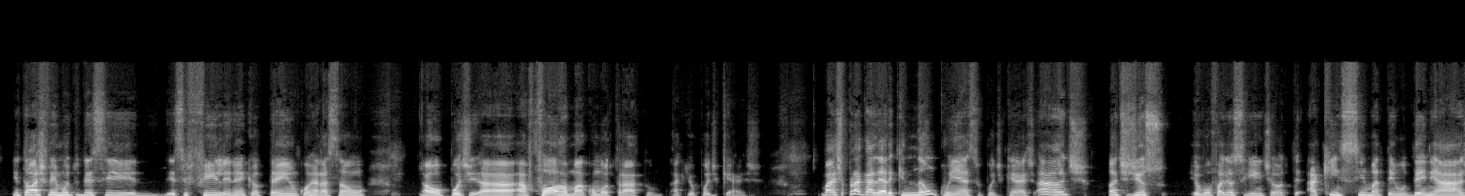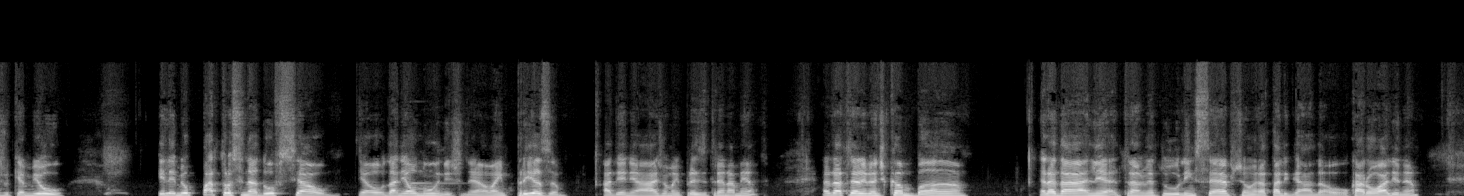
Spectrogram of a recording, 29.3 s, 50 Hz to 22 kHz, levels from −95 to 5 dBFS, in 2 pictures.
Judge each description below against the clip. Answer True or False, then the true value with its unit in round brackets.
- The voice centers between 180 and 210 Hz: True (185 Hz)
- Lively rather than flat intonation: False (4.2 semitones)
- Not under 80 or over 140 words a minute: False (185 wpm)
